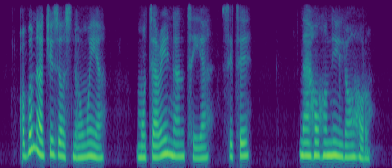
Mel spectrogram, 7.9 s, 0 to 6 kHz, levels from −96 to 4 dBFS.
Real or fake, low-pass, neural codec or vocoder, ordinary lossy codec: fake; 5.4 kHz; codec, 16 kHz, 0.8 kbps, ZipCodec; none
